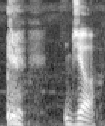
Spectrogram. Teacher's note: कहां से तो तालू से आने वाला है ज तालू से ज का उच्चारण स्थान तालू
